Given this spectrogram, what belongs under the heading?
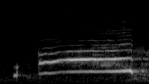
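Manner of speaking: a very high, squeaky what; dog hearing a whistle. Retold or imitated. Reacting to the bandwidth news like a startled dog, squeaky. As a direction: squeak it like a dog catching a sound only dogs hear. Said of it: "dog that hears the sound".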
